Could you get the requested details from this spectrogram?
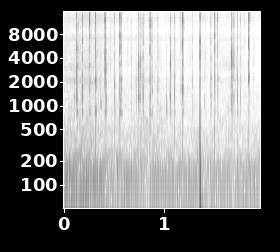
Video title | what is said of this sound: Let's Freshen up our Patio Furniture! | can you hear that little rattle in there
